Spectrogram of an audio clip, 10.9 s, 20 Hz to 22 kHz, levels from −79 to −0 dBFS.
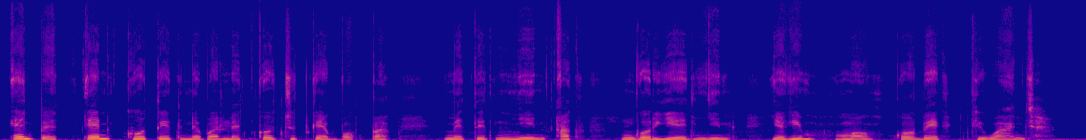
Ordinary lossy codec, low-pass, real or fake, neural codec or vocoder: none; none; fake; codec, 44.1 kHz, 7.8 kbps, Pupu-Codec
